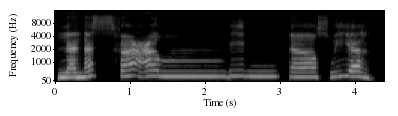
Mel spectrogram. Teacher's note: We will change the noon sakina hidden in tanween into meme, and there will be no trace, no sound of sakin noon. The makhraj of letter meme is from two lips. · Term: iqlab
